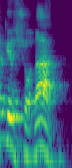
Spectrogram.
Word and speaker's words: questio: question por question lembra questionar porque em latim se pronuncia question e em latim Quest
